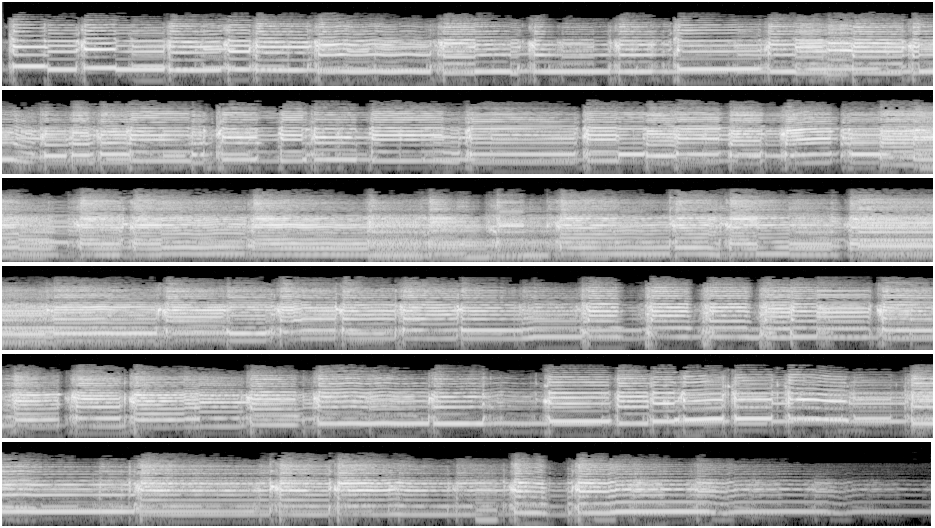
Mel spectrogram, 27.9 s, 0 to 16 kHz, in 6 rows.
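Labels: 0.1s A person is playing electric guitar indoors. 27.9s
0.1s A person is playing music on an electric guitar indoors. 27.9s

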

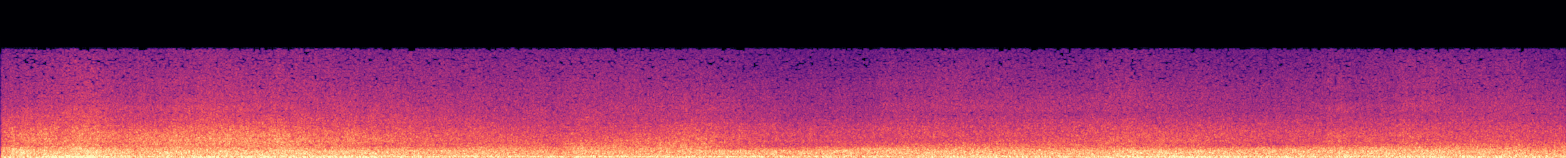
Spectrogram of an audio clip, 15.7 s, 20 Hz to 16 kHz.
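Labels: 0.0s Loud continuous sound of multiple ocean waves. 15.7s

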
